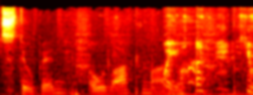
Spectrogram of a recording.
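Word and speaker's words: Hola: Yeah, that's how you spell it. It's pronounced Ola.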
